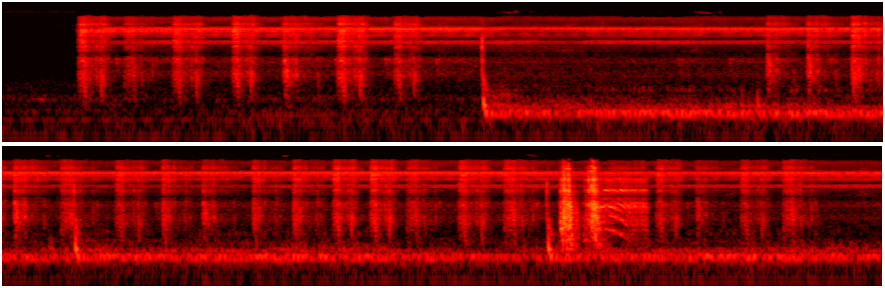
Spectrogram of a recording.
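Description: Game footsteps thud in a quick, even rhythm from a tablet's speaker.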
